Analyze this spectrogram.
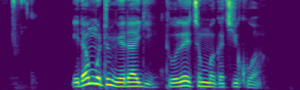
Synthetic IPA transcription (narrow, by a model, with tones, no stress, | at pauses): ʔɪ˨dɐ˦mːʊ˨tʊ˦˨mja˦daː˦ɡʲiː˨toː˨za˦˨jt͡ʃɪ˦mːɐ˨ɡa˨t͡ʃiː˦kʷʊ˨wa̰ː˦ʔ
